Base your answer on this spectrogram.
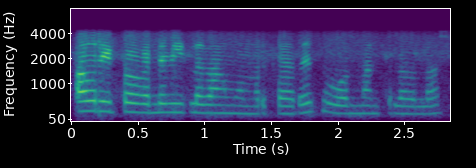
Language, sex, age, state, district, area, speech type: Tamil, female, 18-30, Tamil Nadu, Namakkal, urban, conversation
